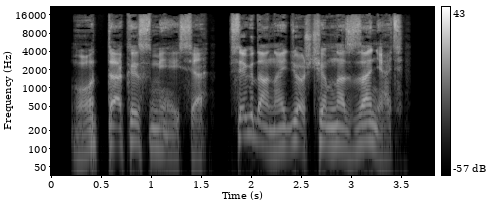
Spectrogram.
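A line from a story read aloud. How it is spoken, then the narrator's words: Grumbling. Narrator (Russian): пробурчал Дон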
